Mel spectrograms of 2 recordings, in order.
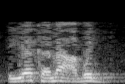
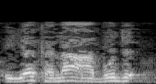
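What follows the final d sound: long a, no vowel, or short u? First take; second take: no vowel; short u. First: The final d ends with no vowel after it. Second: The final d is followed by a short u. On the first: The speaker calls it wrong. "فيسكن حرف الايه الدال" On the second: The speaker calls it right. "الدال عليها ضمة"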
